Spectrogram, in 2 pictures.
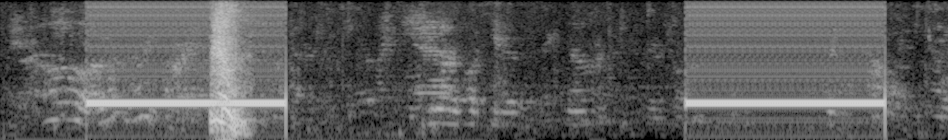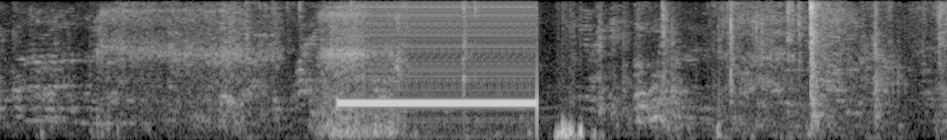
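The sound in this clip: A telephone ringback tone sounds three times while a call is transferred. Each ring is a steady buzzing tone about two seconds long, separated by pauses of a few seconds filled with faint background noise.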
